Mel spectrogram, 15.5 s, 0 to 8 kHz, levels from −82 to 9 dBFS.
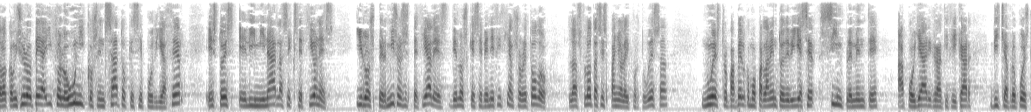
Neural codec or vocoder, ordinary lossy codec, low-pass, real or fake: none; none; 7.2 kHz; real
